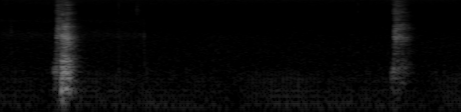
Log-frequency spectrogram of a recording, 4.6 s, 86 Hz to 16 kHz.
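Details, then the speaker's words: Cat coughing for about 2-3 minutes, now winding down and lighter; owner suspects something in the lungs: two brief, sharp, harsh cough bursts about three seconds apart; cat cough. "It's winding down now. It's much lighter than it was. There's something in our lungs. This has been going on for like 2 or 3 minutes."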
